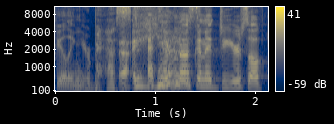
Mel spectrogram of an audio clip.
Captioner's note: laughs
